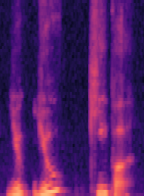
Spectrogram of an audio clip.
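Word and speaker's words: Yucaipa: Number seven, I had to look up how to pronounce this. U-Keepa. Yukiba, California.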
